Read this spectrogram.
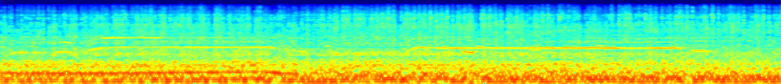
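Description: A car engine revs up in short bursts.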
